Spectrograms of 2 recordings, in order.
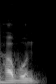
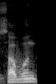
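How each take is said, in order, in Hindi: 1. शब्द की शुरुआत h ध्वनि से होती है। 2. शब्द की शुरुआत s ध्वनि से होती है। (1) "वो स को खा जाते हैं, स उच्चारण नहीं करते" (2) "आप बोलोगे कि साबुन"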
